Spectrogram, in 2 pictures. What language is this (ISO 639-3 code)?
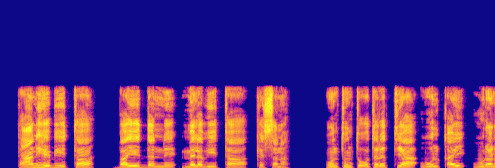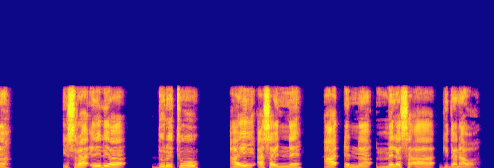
dwr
